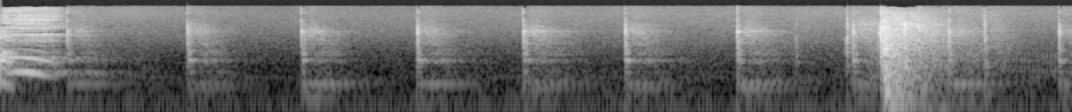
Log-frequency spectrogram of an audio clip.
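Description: Steady clock-like ticking, about two ticks a second, each tick a sharp click with a short low note. About four and a half seconds in there is one loud whoosh.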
